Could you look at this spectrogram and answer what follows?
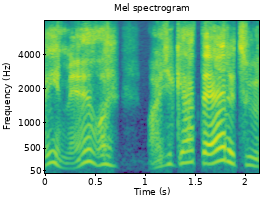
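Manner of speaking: play-acted patronizing, superior, talking-down tone. Retelling what another driver said: imitating someone talking condescendingly. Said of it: "trying to talk to me all condescendingly".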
